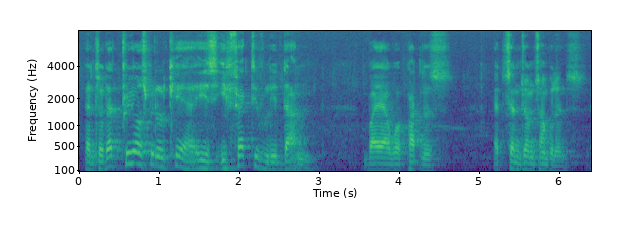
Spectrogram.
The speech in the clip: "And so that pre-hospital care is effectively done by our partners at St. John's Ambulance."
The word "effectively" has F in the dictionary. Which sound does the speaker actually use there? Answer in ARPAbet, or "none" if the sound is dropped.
F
